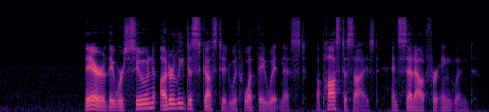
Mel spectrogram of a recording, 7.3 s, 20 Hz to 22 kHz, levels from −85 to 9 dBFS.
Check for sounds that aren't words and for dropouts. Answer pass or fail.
pass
